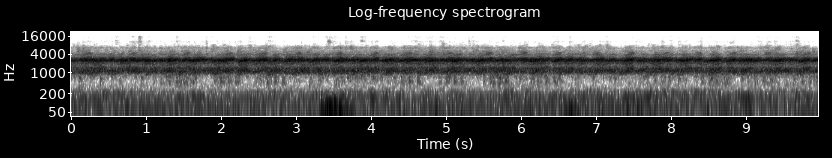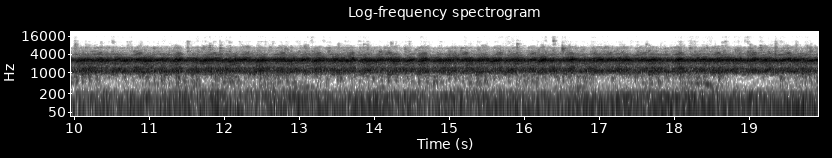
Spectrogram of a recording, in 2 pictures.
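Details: Rice-field frogs on Baengnyeongdo Island, South Korea, in full chorus: an unbroken, even wall of many overlapping croaking calls throughout, with one brief low thump early on.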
